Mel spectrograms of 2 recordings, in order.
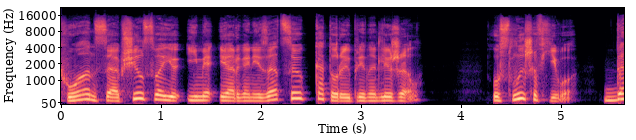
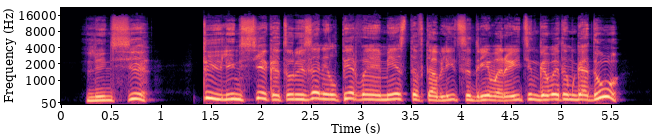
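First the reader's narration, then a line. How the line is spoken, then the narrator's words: Unrestrained exclamation. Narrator (Russian): Не выдержал и воскликнул человек в черном балахоне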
